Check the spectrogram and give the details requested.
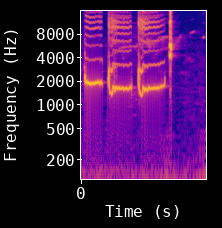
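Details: Orange-headed thrush giving three strong, steady whistled notes, each with a slurred upward start, ending in a short sharp high chip.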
